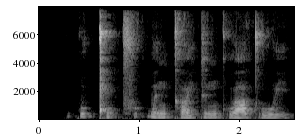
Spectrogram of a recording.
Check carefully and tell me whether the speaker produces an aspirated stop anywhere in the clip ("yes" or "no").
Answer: yes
